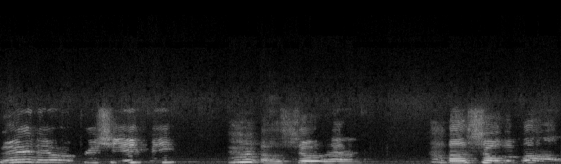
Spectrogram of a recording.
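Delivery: high, tearful weeping words through sobs. A narrator voices a man sobbing into a boiling pot, crying. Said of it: "And he's kind of crying".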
